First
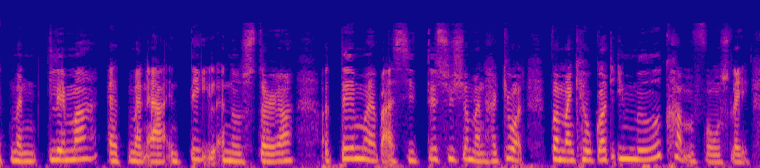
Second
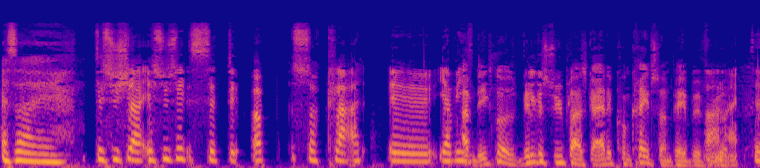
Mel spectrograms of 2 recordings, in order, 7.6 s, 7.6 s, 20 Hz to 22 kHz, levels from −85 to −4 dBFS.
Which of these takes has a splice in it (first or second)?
second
